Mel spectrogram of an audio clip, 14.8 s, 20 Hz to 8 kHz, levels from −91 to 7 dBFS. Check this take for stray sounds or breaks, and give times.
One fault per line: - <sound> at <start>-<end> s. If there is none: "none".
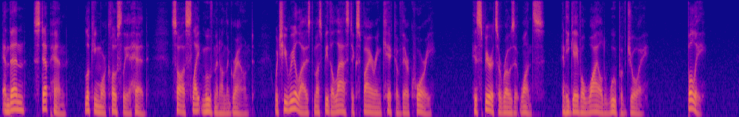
none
